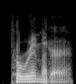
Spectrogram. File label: "perimeter", American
